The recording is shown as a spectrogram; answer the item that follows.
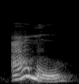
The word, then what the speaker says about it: Omu: Note to reader, Amu, pronounced Amu, is the Igbo term for queen.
